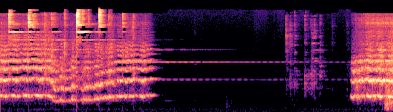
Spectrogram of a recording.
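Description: Free-improvised music: a wind instrument holds a loud note that sags in pitch about a second in and climbs back, over light jingling percussion, then breaks off about three seconds in. After a near-silent pause with a faint steady tone and a few soft clicks, the held note comes back loudly near the end.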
